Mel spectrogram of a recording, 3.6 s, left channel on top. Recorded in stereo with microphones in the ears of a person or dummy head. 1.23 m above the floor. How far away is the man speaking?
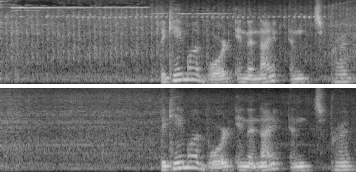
About 1.0 m.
